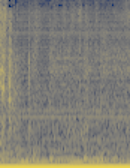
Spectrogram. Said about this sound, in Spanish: Perdón el ruido por la libreta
